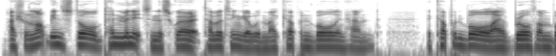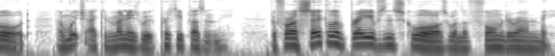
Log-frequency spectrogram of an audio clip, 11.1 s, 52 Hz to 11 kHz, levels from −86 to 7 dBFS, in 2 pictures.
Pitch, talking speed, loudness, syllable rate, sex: 125 Hz, 250 wpm, -19 LUFS, 6.7 syllables/s, male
